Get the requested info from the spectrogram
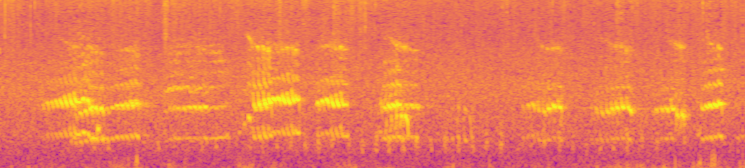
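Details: A mating-season frog chorus: overlapping rapid, buzzy croaks in short pulsed bursts, neighbours answering one another almost continuously.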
